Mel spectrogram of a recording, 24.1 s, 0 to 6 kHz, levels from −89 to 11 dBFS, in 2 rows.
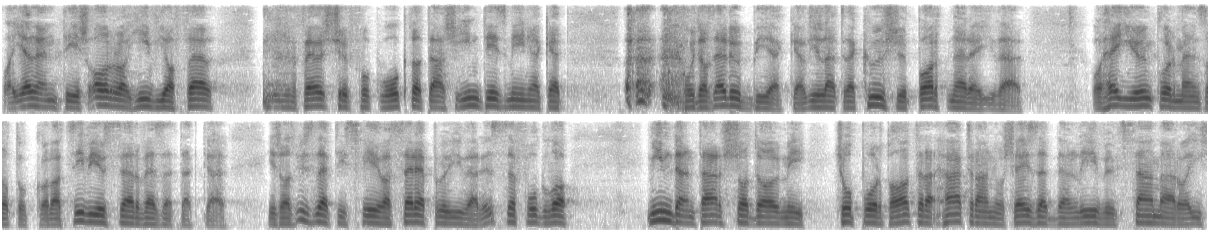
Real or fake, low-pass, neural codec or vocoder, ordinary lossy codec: fake; 5.4 kHz; codec, 16 kHz, 1.1 kbps, Voila-Tokenizer; AAC, 48 kbps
